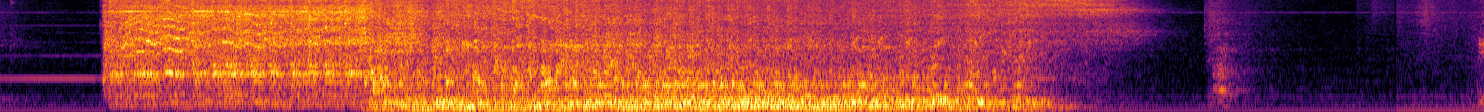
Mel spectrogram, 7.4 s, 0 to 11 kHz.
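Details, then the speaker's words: Chrysler 318 V8 swapped into a Jeep TJ with AW4 transmission, started on gas poured in by hand: runs rough for about four seconds then dies; owner suspects it needs fuel supplied. "I think it's just soon as it fires up a lot of air takes a lot of fuel so get some fuel up to it see what happens"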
